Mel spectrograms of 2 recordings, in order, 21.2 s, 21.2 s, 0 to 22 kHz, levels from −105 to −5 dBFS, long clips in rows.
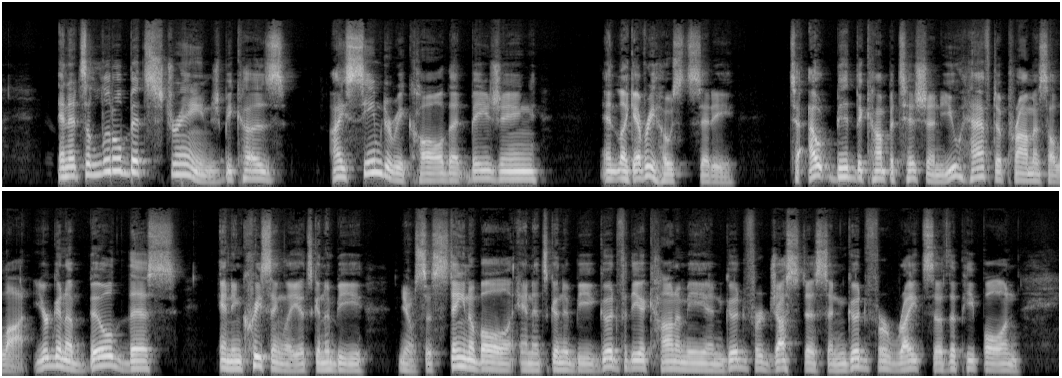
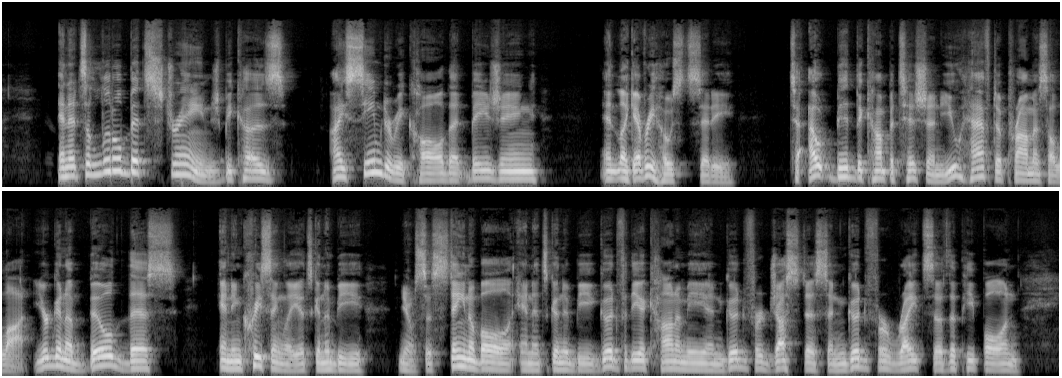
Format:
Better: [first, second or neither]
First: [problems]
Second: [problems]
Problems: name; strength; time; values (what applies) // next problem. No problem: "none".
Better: neither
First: none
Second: none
